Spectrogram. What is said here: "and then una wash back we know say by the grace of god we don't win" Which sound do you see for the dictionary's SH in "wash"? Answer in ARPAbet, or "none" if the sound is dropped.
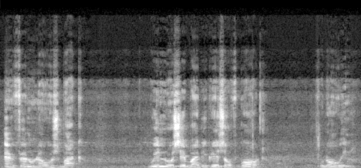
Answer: S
